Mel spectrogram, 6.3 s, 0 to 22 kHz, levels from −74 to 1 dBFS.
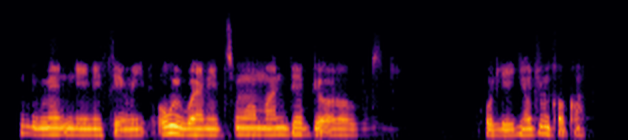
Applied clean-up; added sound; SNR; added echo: neural mask model DeepFilterNet 3.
